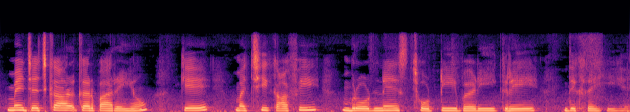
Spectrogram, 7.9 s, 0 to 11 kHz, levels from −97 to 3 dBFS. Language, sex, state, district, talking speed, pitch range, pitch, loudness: Hindi, female, Maharashtra, Mumbai Suburban, 120 wpm, 185-220 Hz, 195 Hz, -17 LUFS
